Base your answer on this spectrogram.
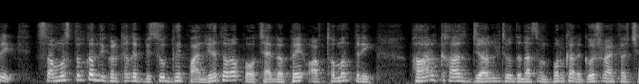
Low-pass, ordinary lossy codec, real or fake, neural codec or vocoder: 7.2 kHz; none; fake; codec, 16 kHz in and 24 kHz out, 0.6 kbps, FocalCodec, streaming, 4096 codes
